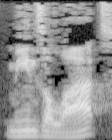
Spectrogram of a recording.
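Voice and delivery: ordinary talk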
